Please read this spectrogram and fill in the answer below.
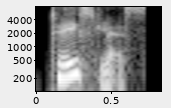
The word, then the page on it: tasteless: Indian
